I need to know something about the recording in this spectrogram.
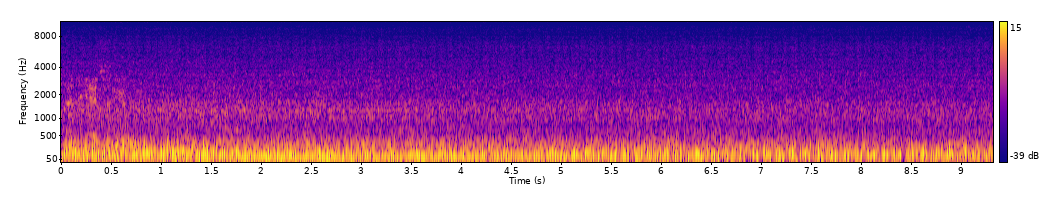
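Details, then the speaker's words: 1993 Nissan D21 Hardbody 3.0 V6: steady low idle with an uneven, lopsided beat, one cylinder dead; pulling its spark plug wire changes nothing; gummed-up fuel injectors found, some already replaced; cylinder misfire from clogged fuel injectors. "bad and and uh the injectors were gummed up and that's what we found on that so we know we got the same problem up here"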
